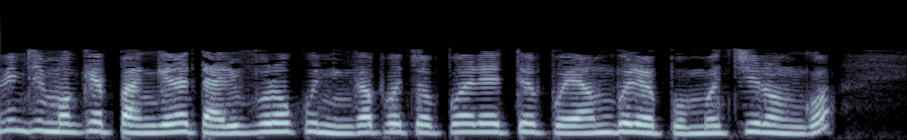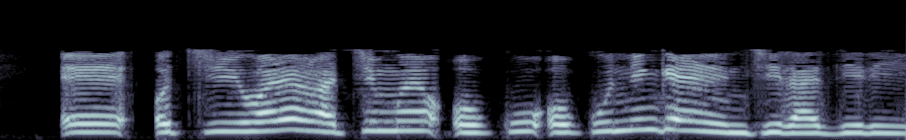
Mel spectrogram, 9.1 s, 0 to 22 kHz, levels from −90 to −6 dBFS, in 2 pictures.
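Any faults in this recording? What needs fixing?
Throughout the speech, nothing reaches above 5 kHz, and sibilants sound fizzy and warbling against a dull, smeared tone. This is likely heavy AAC compression, which fits a bitrate of around 16 kbps. On a spectrogram the energy stops at a flat, hard ceiling. Encoding at a much higher bitrate, around 64 kbps or more, would prevent this.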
